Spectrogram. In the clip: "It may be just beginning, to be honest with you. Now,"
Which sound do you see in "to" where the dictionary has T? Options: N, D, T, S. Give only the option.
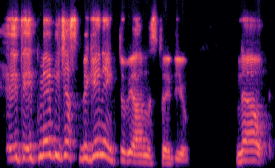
T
